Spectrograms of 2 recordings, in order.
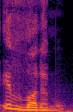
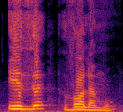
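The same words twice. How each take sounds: First: The two words merge into one sound. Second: The two words are pronounced separately. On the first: The speaker calls it right. "He will say" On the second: The speaker calls it wrong.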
